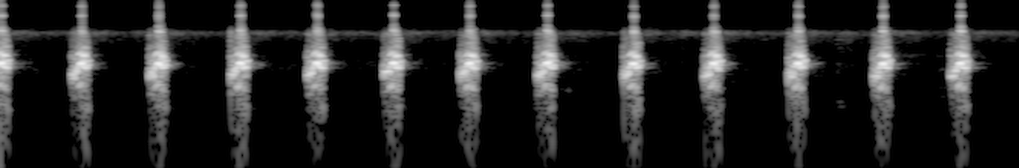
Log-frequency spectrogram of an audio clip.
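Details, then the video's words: Lure call of one white-breasted waterhen for bird trapping: a steady train of rough, mid-pitched notes, about two each second, in a clean recording. "Suara Panggil ruak ruak tunggal | white breasted waterhans | sound call bird"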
